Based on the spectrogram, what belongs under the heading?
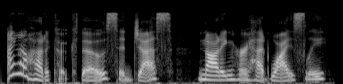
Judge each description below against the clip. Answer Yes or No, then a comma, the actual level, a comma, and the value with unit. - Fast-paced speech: Yes, fast, 210 wpm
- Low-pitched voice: No, high, 235 Hz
